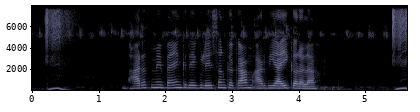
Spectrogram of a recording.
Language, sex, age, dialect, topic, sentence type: Bhojpuri, female, 41-45, Western, banking, statement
